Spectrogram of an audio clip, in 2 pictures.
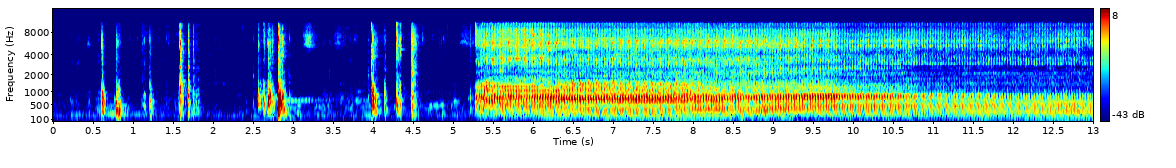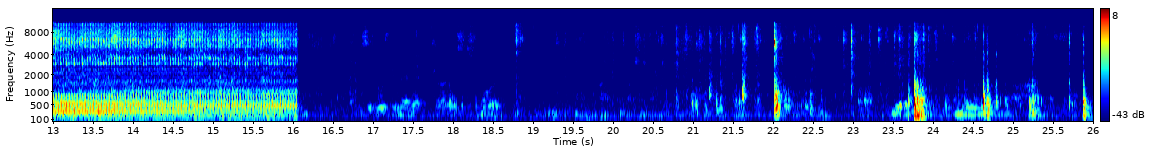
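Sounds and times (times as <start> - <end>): coffee machine pump buzzing: 5.2 - 16.1.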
